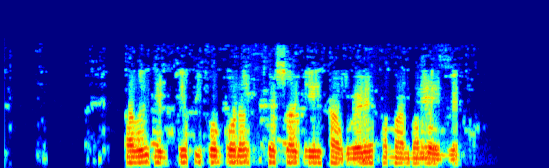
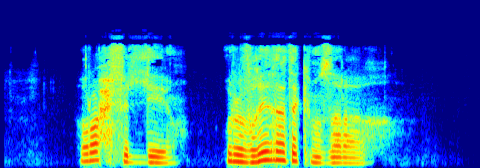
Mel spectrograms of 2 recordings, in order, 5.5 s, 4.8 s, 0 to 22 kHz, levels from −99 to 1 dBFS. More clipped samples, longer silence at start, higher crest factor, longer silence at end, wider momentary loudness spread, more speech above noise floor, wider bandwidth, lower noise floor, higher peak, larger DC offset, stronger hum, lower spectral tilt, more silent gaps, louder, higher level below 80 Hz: neither; first, 1.25 s vs 0.8 s; about the same, 16 dB vs 18 dB; about the same, 0.9 s vs 0.95 s; second, 6 LU vs 14 LU; first, over 75 dB vs 58 dB; second, 7 kHz vs 9.2 kHz; first, under -90 dBFS vs -76 dBFS; about the same, 0 dBFS vs -2 dBFS; neither; neither; first, -9 dB/octave vs -6 dB/octave; neither; about the same, -16 LUFS vs -18 LUFS; about the same, -58 dBFS vs -60 dBFS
